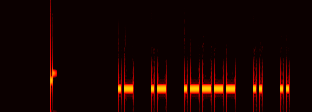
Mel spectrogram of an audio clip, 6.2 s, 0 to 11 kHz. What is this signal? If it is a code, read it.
Morse code, heard as a keyed tone, about 20 wpm, spaced as for 15 wpm, 700 Hz. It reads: AA1II
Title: 048 Lesson 9g - Number 4 - Call Signs 20wpm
